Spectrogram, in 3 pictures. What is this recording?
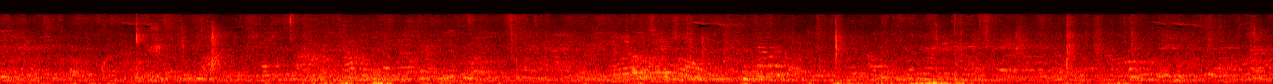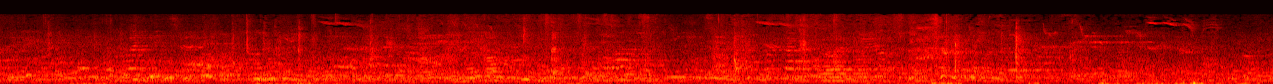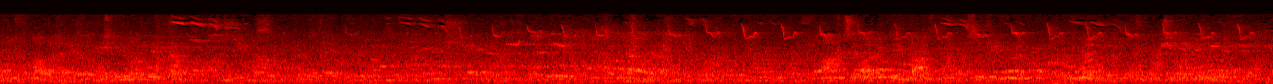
train station outdoor platform birds people
birds, platform, railway-station, train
